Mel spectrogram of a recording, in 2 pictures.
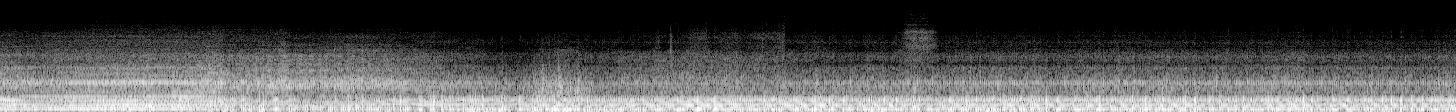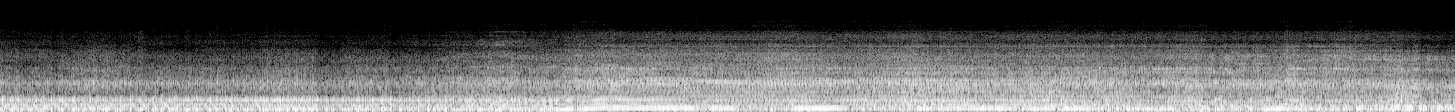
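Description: Snowmobile's two-stroke engine under way, easing off about two seconds in, then holding a steady cruise before revving up again about two-thirds of the way through and dipping briefly near the end.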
